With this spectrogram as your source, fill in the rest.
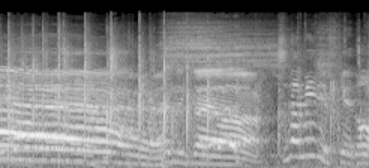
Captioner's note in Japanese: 拍手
